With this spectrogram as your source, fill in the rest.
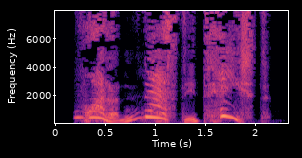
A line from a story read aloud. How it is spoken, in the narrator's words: she whined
